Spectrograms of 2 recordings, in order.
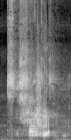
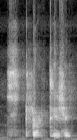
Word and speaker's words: strategy: In this case, the stress syllable is strategy strat strategy.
